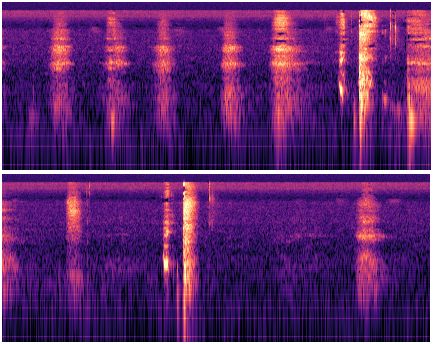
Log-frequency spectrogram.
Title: Short, dusty sneezing fit 🤧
